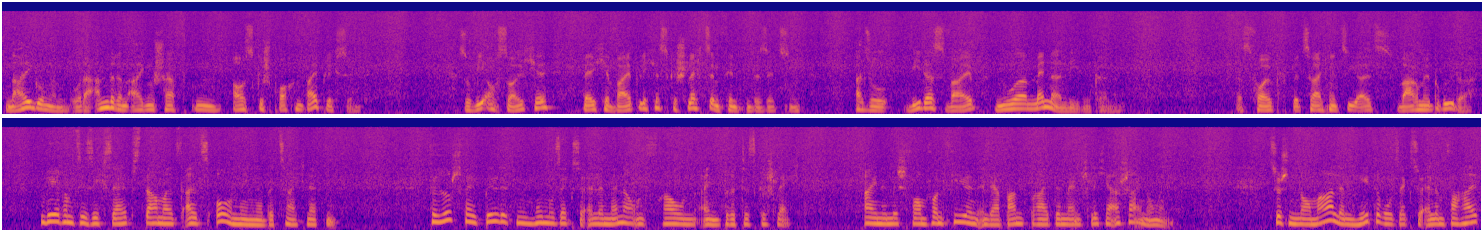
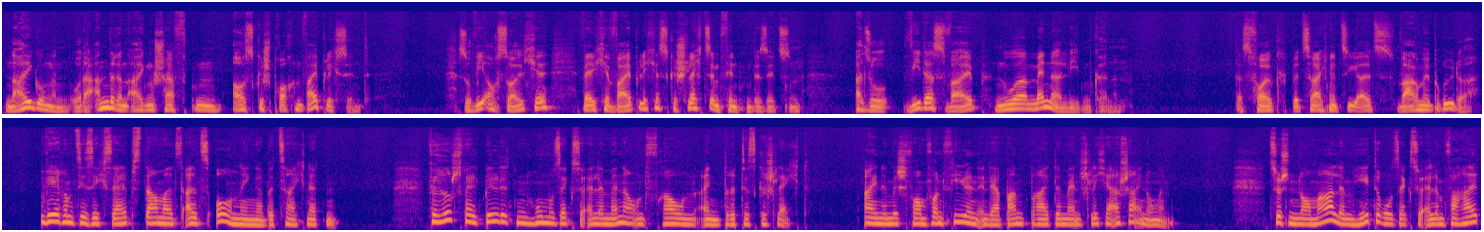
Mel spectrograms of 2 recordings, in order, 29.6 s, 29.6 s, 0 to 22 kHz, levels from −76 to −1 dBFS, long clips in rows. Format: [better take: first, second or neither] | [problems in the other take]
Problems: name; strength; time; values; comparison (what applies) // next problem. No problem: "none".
second | hiss; loud; throughout; 2 dB below the speech; faint in the second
